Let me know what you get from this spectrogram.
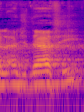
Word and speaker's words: الأجداث: فإذا هم من الأجداث إلى ربهم ينسلون. الأجداث هذه تقال بالثاء وبالفاء في قراءة، لكن ما أظن أنها متواترة. الأجداث، وإذا عرفنا أن الأجداث تنطق بالثاء والفاء أيضا نستفيد فائدتين.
